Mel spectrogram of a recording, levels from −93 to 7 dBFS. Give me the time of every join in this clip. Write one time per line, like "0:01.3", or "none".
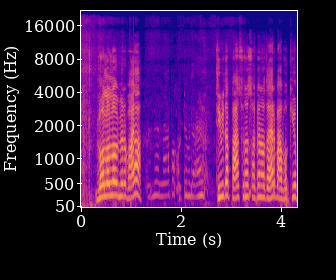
0:01.1

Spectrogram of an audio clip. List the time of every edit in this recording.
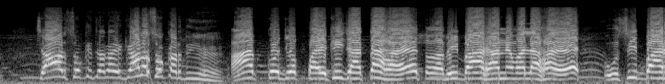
0:02.2

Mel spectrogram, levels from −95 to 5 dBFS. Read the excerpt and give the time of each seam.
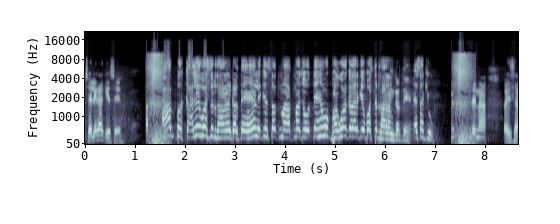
0:01.2
0:07.4

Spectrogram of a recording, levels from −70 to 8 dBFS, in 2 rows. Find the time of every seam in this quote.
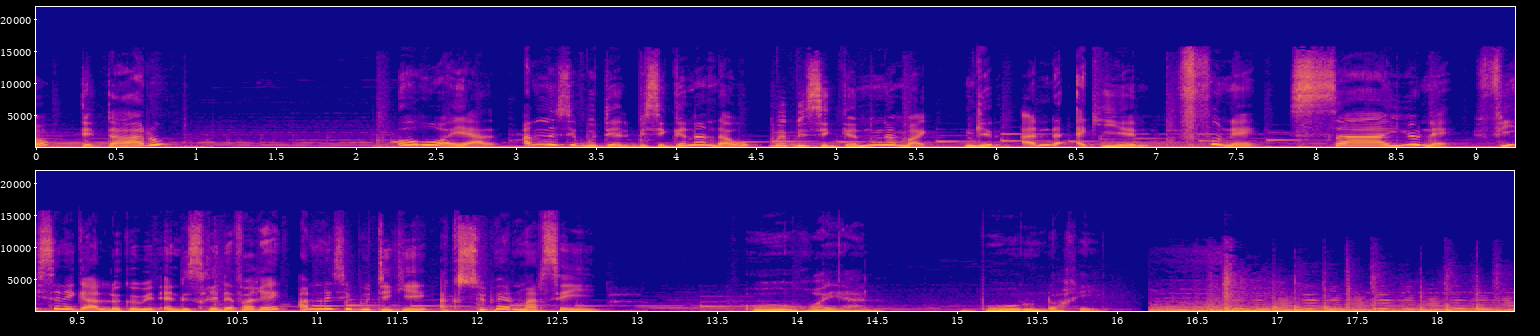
none

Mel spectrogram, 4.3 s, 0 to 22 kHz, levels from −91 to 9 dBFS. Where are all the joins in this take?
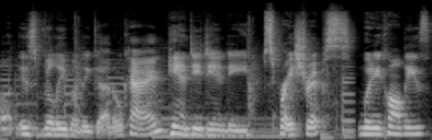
0:01.6

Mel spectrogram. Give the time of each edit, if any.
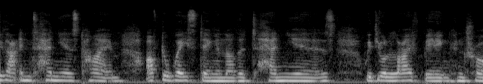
none

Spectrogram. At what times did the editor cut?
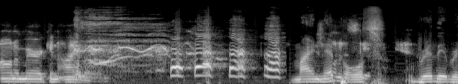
0:02.9

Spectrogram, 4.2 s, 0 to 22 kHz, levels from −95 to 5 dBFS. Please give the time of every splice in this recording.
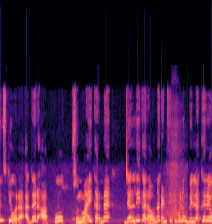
0:03.2

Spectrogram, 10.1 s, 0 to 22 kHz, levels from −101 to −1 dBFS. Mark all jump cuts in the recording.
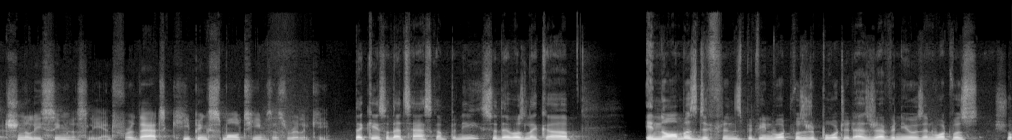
0:03.5

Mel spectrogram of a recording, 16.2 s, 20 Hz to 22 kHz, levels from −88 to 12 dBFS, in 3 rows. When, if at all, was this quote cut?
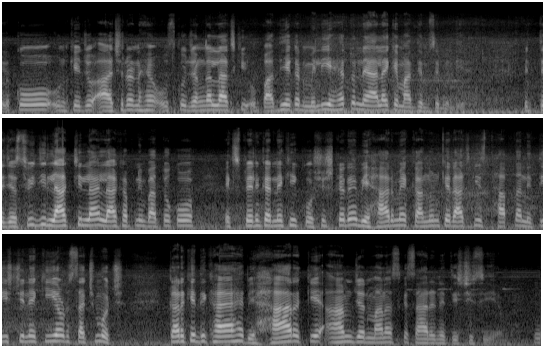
0:13.3

